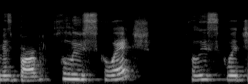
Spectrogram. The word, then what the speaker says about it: Poluskowicz: Poluskowicz is spelled the exact way it sounds, Poluskowicz.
